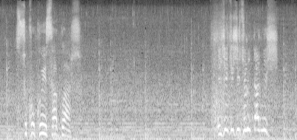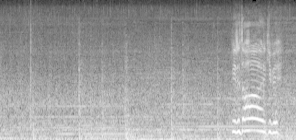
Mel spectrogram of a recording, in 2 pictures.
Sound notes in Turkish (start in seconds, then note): none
